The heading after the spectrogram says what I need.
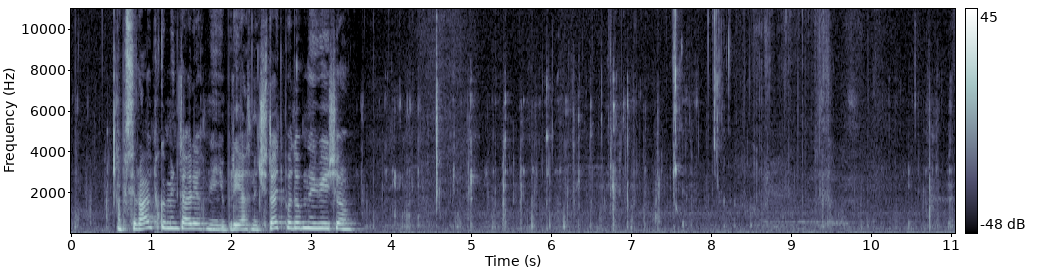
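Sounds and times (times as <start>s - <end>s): person chewing crunchy food: 0.0s - 0.6s, 3.6s - 11.0s.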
